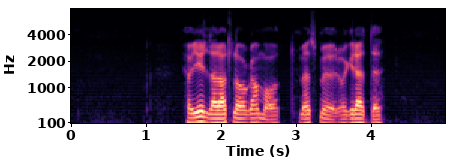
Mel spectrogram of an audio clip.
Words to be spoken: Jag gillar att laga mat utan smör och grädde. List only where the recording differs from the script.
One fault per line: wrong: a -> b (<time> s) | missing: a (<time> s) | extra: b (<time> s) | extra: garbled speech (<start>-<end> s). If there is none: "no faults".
wrong: utan -> med (3.0 s)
